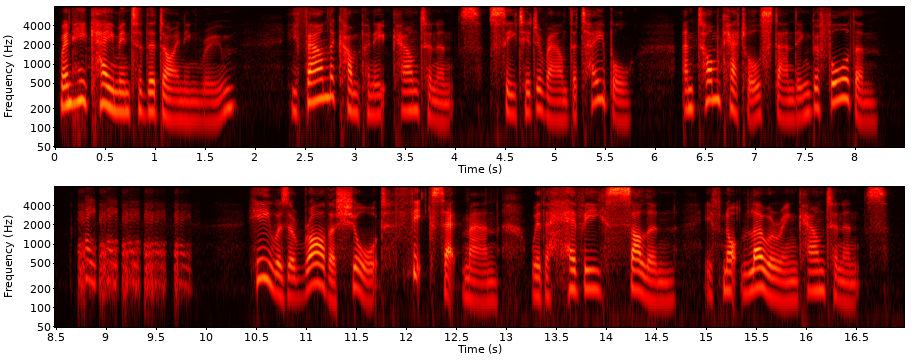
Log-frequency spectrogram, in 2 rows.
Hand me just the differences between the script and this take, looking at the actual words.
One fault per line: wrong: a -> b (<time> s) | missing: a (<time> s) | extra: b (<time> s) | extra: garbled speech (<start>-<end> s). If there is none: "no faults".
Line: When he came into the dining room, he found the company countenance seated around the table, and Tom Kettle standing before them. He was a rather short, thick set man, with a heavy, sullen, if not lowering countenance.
no faults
